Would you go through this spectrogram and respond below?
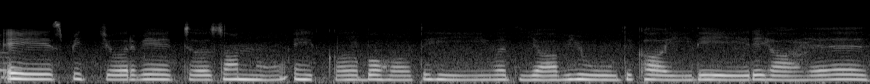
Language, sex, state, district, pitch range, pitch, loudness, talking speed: Punjabi, female, Punjab, Kapurthala, 210-230 Hz, 220 Hz, -19 LUFS, 90 wpm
